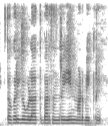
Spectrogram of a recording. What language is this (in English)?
Kannada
